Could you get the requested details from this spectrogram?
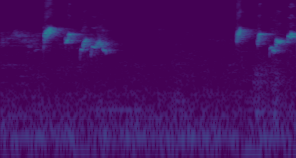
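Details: Red-whiskered bulbul singing when a strange bird appears: two bright whistled phrases, each a quick cascade of three or four falling notes, separated by about a second of quiet.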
